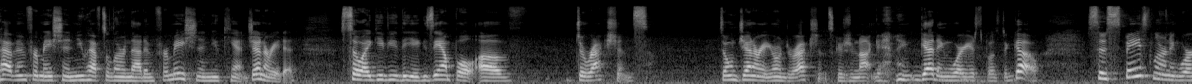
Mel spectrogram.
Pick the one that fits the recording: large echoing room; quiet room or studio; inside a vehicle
large echoing room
